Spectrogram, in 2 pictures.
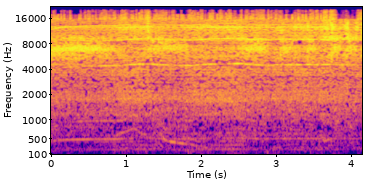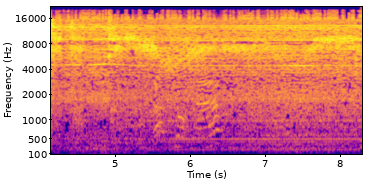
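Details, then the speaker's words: Vax Essentials bagless upright vacuum after full restoration and filter wash, testing hose suction then carpet: steady high-pitched motor whine with airy rush, even as hose and head move; picking up well, running normally. "Perfect there. Let's try it on the carpet. Picking up there."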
